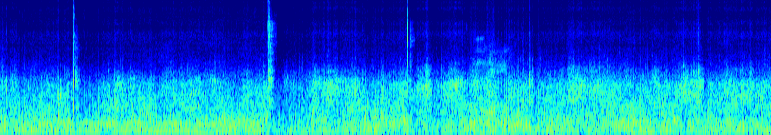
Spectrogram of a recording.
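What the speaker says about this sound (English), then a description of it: "See, there's the wind." Steady wind roaring across the microphone while paddling a boat into the wind on the water at Berkeley's Aquatic Park, a constant rushing noise broken by a few brief knocks.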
